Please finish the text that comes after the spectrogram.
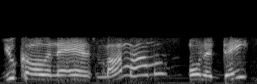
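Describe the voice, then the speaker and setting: A high-voiced man in his thirties talks over a thin phone line with no room sound. He is protective and heated, and he keeps stammering and repeating himself. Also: sing-song, a little fast, breathy edge, no room sound, faint music behind. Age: 30s. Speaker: prank call target. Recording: tinny dry phone line.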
